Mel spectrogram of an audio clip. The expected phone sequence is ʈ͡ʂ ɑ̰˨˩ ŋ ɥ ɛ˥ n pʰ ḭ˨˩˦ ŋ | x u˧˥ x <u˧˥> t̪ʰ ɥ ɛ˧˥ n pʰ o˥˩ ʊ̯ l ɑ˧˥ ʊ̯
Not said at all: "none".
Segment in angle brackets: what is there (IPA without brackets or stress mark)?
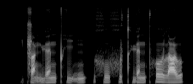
u˥˩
